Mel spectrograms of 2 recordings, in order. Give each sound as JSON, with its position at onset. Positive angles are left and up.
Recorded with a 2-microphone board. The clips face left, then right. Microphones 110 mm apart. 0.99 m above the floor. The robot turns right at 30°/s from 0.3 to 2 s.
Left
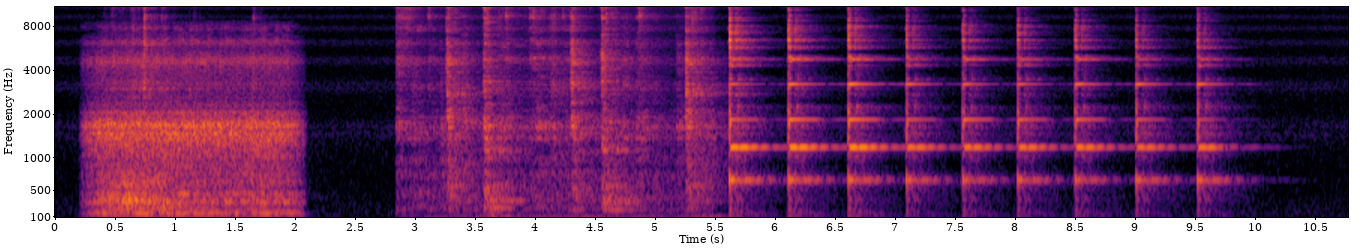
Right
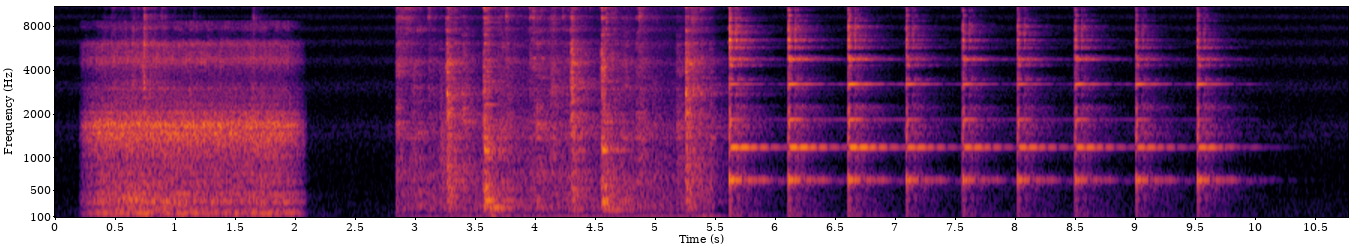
{"t": 0.3, "sound": "a drawer", "azimuth_deg": 125, "distance_m": 0.9}
{"t": 2.8, "sound": "ticking", "side_deg": -65, "distance_m": 0.5}
{"t": 5.6, "sound": "dishes clattering", "side_deg": -20, "distance_m": 1.5}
